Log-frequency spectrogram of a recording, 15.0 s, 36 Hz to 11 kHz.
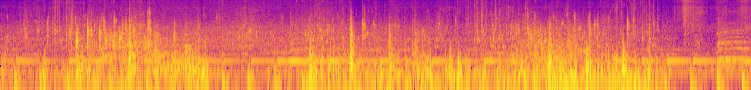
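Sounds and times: knocks against canoe hull: 0.0 - 13.4
wind on microphone: 0.0 - 13.5
paddle strokes splashing: 0.0 - 14.0
background music held note: 0.0 - 15.0.

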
